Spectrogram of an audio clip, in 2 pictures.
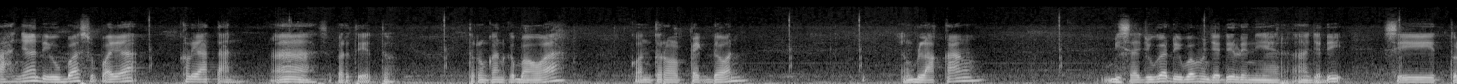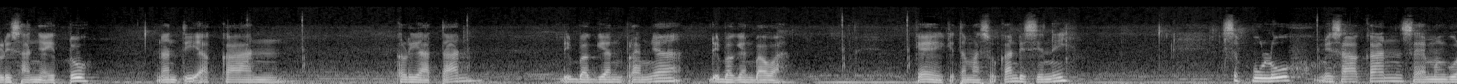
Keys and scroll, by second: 5.6 ctrl+Page_Down, 24.8-25.7 typing, 26.8 ctrl+a.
